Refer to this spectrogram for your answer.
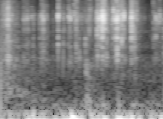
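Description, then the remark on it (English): Plastic wrapper crinkling in a steady stream of crisp, crackly rustles with scattered sharper snaps, fairly loud and continuous for under two seconds, with no voices. “Stop crinkling it. I wasn't crinkling it.”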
